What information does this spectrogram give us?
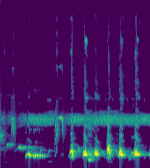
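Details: White-rumped shama singing in lure playback: a drawn whistle followed by a fast run of rich, bubbling repeated notes, about three per second, with a thin high whine in the background.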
